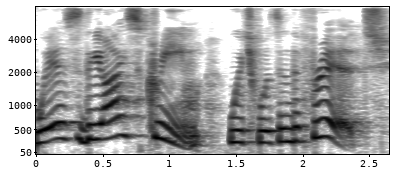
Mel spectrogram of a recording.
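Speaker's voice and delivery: ordinary talk, nothing marked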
